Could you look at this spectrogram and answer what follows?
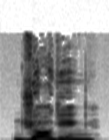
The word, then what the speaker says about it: jogging: 일단은 이 조깅의 발음을 잘하기 위해서는 턱이 영어로 뭐죠? 쫙 이거잖아요. 쫙. 그래서 그 턱을 쫙, 쫙 늘려주셔야 돼요. j o jogging 이와 같이 조깅은 영어로 jogging, jogging, jogging 하시면 되겠습니다.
